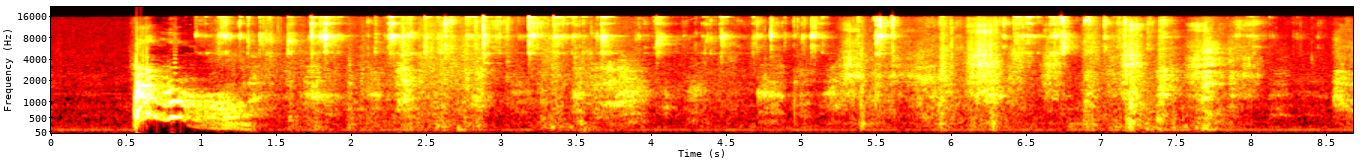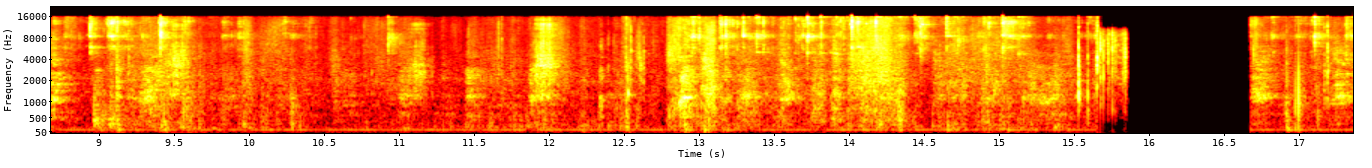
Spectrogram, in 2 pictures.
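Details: Two playing rescue dogs about two years old, Audi a black Australian Kelpie and Shelly a bulldog mix; a sharp bark opens, then continuous scuffling with growls, yips and huffs, a brief silent gap near the end.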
